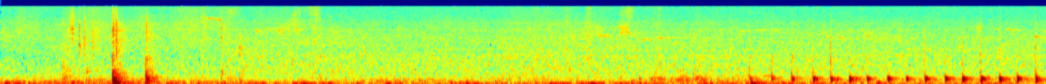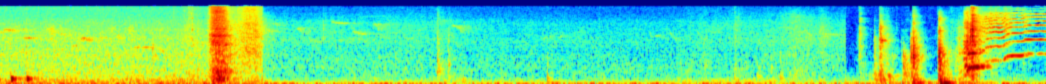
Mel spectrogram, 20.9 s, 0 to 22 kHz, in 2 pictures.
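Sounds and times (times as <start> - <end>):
hand knocking on clay jar: 7.0 - 10.9.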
